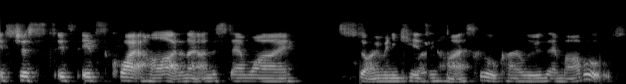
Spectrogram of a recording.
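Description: At a moderate pace, a woman talks with an Australian accent. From Western Australia, Perth. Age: 20s. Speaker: podcast guest, former model. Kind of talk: casual chat. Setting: remote call.

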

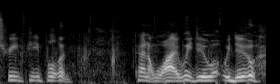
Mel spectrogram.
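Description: With an American accent, a man talks at a fairly quick pace in a high voice with ordinary pitch variation. Noticeable background noise is present. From rural Utah. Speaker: realtor and running podcast host. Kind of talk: casual chat on a trail run. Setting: outdoors on a trail.

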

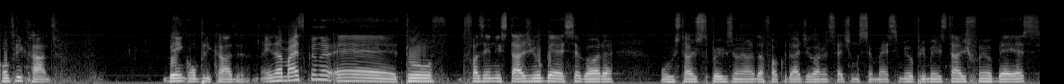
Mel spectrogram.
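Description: A man's dark, mellow voice of medium pitch, fairly quick, with fairly even intonation. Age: 20s. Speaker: nursing student and podcast host. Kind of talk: casual chat. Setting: church.

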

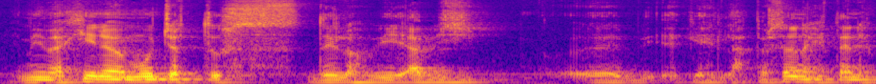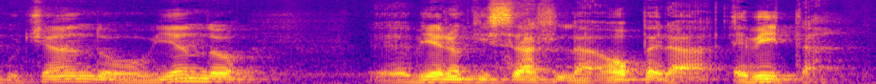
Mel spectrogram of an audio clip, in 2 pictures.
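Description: Amid noticeable background noise and audible room echo, a man speaks at a fairly slow pace with a fairly low pitch and fairly even intonation. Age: 60s. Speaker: think tank scholar on liberty. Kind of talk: interview. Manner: hesitant with frequent fillers.

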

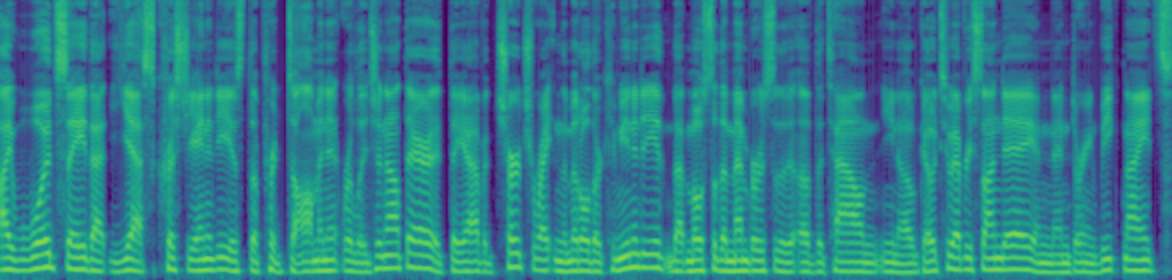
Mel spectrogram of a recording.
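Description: A man's fairly quick delivery with hardly any pauses, fairly even intonation and very even loudness, over a quiet background. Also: medium pitch for a man. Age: 30s. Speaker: documentary director. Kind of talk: interview. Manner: similar to his brother's voice.

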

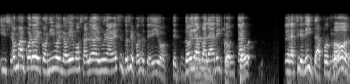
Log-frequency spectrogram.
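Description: A woman with a Rioplatense accent, high pitch, animated tone, ordinary pitch variation and a very fast pace. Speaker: podcast host. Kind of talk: casual chat.

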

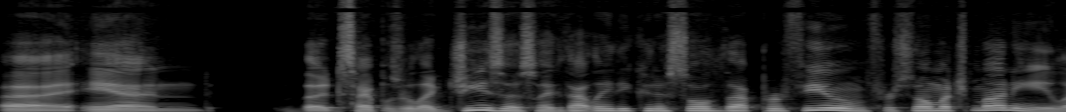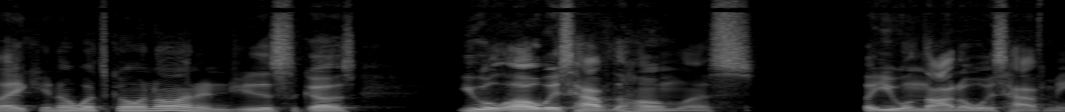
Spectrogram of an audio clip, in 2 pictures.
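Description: Fairly quick and fairly high, a man's voice carries lively intonation. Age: 20s. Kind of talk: casual chat. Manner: fast.

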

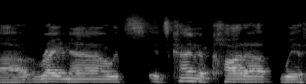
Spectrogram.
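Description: Using a normal speaking voice, a man with an American accent talks at a moderate pace with fairly even intonation. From Texas, San Antonio. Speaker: brewery executive. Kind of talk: interview.

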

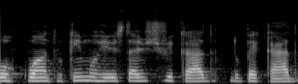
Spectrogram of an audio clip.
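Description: Against a quiet background, a man talks at a moderate pace. His pitch is fairly high and his tone dark and mellow. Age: 20s. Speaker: Adventist devotional podcaster. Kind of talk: devotional Bible talk. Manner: halting, many fillers.

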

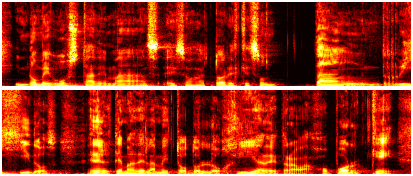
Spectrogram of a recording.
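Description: A man at a fairly slow pace, fairly low in pitch, with very wide pitch swings. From Venezuela (Caracas). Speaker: actor and film director. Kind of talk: interview conversation. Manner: halting, repeats words.

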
